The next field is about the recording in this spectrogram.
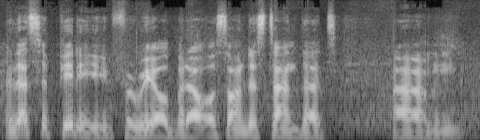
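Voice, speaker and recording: Male art director, casual and halting, mid-range voice, clear noise of a busy venue. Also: mid-range voice. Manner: halting, loosely phrased with frequent "like". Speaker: art institution director on a fair tour. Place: busy art fair hall.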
